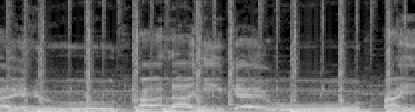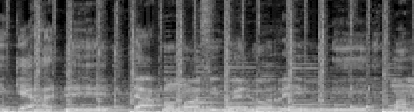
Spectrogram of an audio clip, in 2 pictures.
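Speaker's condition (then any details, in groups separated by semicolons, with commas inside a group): No condition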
